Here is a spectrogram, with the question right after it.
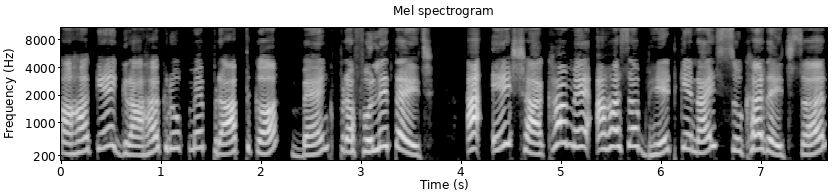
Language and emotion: Maithili, happy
